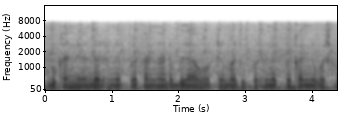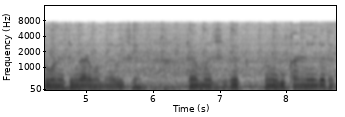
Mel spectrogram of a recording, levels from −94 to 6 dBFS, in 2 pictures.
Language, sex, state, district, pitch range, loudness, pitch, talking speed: Gujarati, male, Gujarat, Gandhinagar, 115-120 Hz, -17 LUFS, 120 Hz, 145 wpm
